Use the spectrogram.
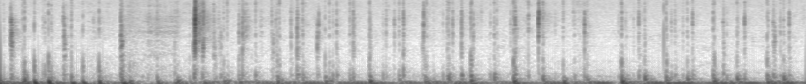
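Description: Fingertips and long nails scratch and rub the thin pages of an open glossy paper magazine, staying on the same spread. A dense run of quick, soft scratches and taps sounds mostly low and muffled, with occasional brief bright ticks and almost no ring after each stroke.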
